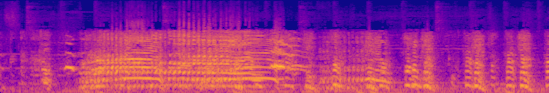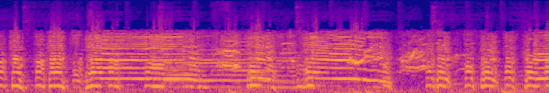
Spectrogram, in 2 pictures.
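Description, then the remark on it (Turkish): A dense chorus of penguins braying and squawking their mating calls to find their mates, loud harsh honking cries with rising and falling pitch overlapping continuously, with no pause throughout. “İnsan kulağını delercesine rahatsız eden bu çığlıklar aslında aşk çığlıklarıdır.”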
